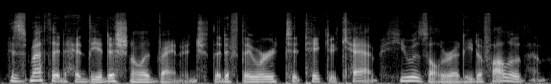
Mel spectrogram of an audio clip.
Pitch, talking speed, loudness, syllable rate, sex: 130 Hz, 230 wpm, -20 LUFS, 5.9 syllables/s, male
